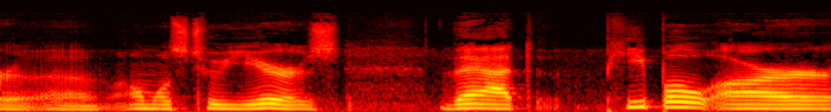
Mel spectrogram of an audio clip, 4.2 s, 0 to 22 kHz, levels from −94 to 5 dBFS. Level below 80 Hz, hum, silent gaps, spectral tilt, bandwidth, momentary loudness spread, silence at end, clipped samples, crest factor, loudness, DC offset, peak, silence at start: -62 dBFS; none; none; -6.5 dB/octave; 11.5 kHz; 12 LU; 0 s; under 0.1%; 14 dB; -28 LUFS; under 0.1%; -14 dBFS; 0 s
